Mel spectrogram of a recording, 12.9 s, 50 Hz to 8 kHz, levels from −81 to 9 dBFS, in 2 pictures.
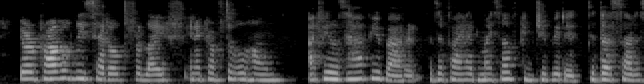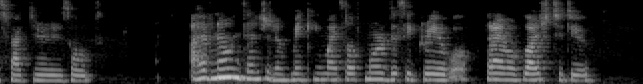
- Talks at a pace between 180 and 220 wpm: Yes, average, 190 wpm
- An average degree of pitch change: No, narrow, 2.2 semitones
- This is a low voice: No, high, 210 Hz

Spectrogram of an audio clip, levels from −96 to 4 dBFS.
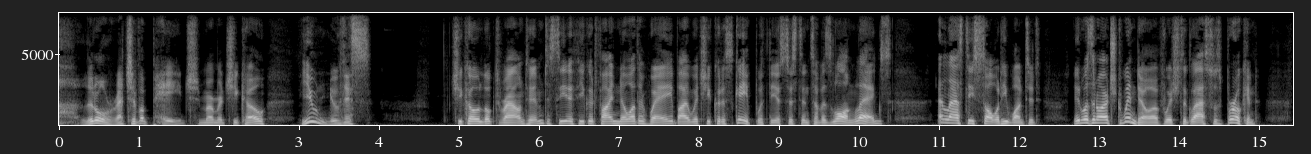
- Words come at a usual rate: No, fast, 210 wpm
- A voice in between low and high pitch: Yes, medium, 145 Hz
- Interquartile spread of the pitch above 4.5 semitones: Yes, average, 4.9 semitones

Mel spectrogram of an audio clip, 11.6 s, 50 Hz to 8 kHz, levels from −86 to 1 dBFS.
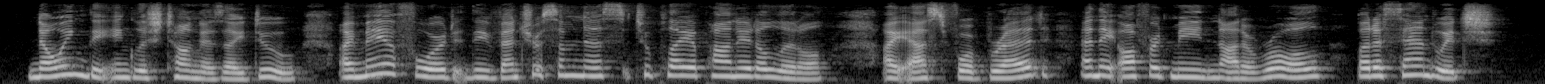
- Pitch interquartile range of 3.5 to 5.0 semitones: Yes, average, 4.0 semitones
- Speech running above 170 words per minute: No, average, 165 wpm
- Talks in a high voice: Yes, high, 230 Hz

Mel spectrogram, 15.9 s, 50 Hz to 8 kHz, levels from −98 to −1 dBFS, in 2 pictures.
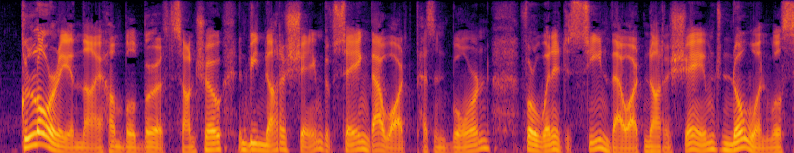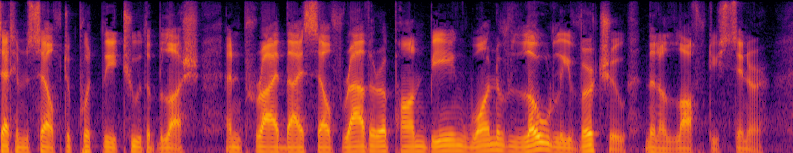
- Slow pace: No, average, 190 wpm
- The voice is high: No, very low, 95 Hz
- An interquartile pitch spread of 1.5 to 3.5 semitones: No, average, 4.7 semitones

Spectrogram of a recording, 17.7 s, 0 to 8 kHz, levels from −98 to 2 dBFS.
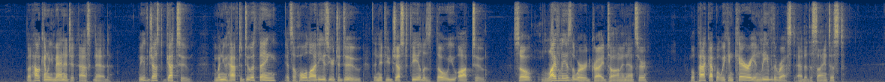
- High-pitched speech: No, low, 125 Hz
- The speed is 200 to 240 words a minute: Yes, fast, 205 wpm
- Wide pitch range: Yes, wide, 7.8 semitones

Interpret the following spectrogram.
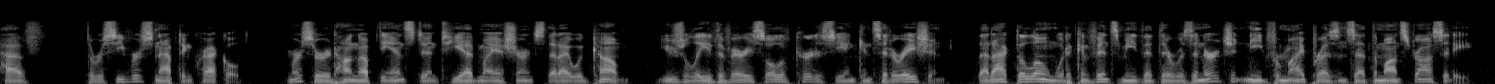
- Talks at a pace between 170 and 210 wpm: Yes, average, 195 wpm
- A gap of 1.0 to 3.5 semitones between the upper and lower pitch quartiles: Yes, narrow, 2.5 semitones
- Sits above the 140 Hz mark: No, very low, 95 Hz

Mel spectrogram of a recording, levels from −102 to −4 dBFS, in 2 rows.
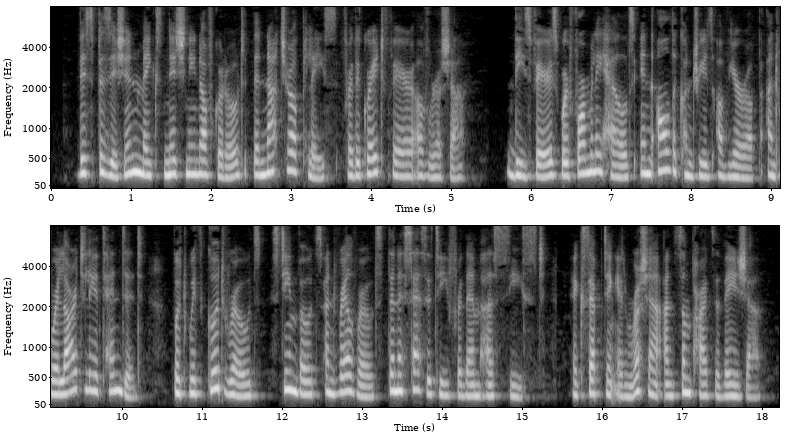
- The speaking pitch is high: Yes, high, 215 Hz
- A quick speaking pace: No, average, 170 wpm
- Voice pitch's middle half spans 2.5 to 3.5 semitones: No, average, 4.3 semitones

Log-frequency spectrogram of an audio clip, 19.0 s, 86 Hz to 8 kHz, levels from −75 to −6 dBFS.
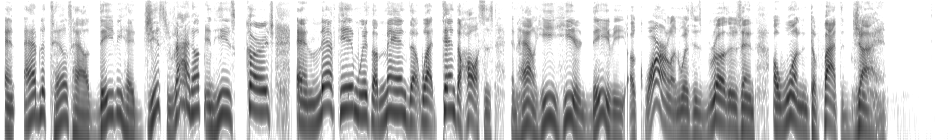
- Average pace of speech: No, slow, 125 wpm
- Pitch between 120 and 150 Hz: Yes, medium, 140 Hz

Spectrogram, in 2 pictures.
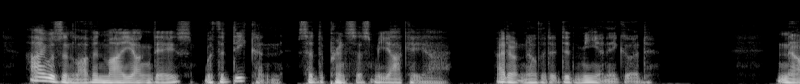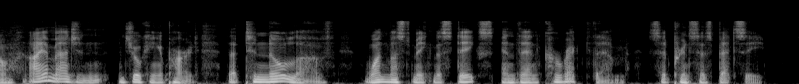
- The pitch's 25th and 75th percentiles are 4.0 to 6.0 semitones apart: Yes, average, 4.3 semitones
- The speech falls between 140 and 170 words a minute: Yes, average, 165 wpm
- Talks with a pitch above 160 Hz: No, very low, 95 Hz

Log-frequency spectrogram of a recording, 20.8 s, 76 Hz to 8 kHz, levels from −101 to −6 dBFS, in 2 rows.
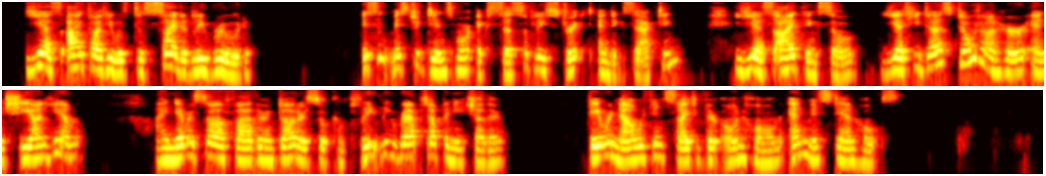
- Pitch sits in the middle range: Yes, medium, 180 Hz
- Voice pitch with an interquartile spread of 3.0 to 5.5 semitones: Yes, average, 3.9 semitones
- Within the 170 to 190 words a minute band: No, average, 155 wpm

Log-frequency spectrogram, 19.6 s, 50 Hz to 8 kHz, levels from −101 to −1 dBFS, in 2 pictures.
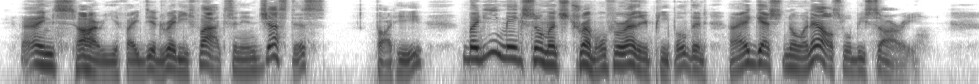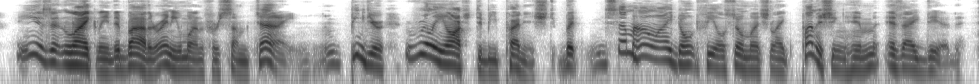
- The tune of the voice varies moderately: No, wide, 6.8 semitones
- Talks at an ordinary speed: Yes, average, 180 wpm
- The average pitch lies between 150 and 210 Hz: No, medium, 140 Hz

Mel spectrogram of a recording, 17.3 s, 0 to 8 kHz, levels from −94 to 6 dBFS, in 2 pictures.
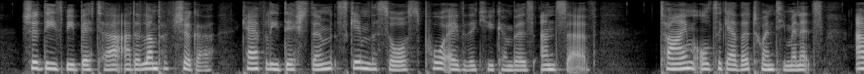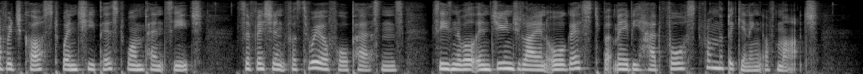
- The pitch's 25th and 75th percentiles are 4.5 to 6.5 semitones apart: No, average, 2.9 semitones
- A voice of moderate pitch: No, high, 195 Hz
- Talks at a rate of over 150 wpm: Yes, average, 185 wpm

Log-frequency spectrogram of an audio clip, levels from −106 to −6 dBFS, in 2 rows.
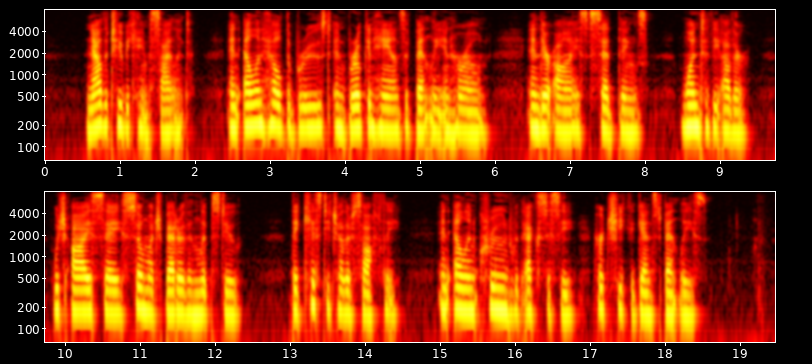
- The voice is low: No, medium, 170 Hz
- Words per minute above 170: No, average, 155 wpm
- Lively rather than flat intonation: No, narrow, 2.4 semitones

